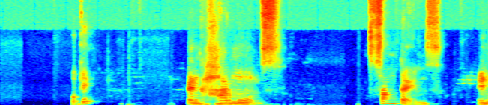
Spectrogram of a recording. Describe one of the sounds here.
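A young man speaks calmly through a computer microphone.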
